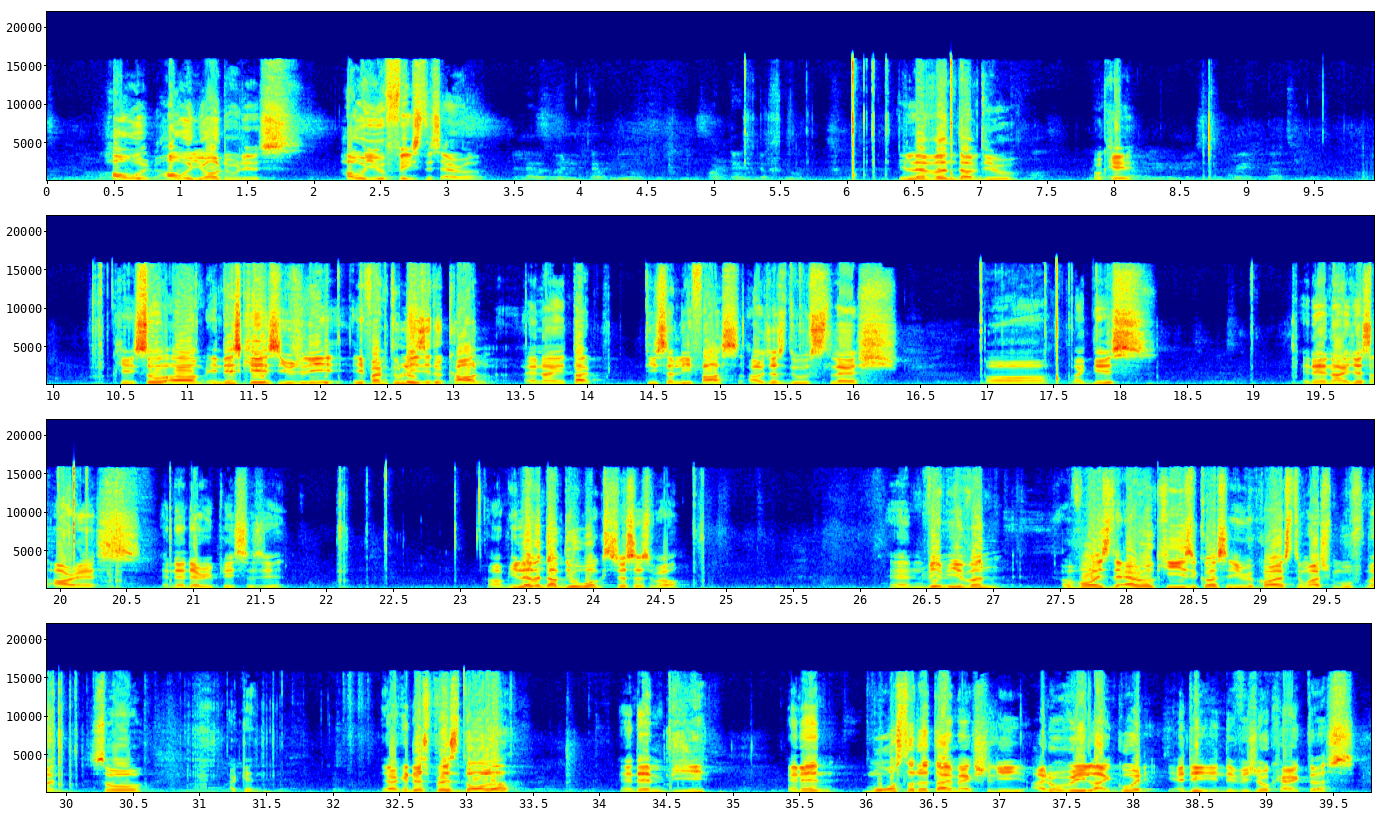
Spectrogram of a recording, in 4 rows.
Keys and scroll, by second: 6.0-6.7 typing, 11.0-12.2 typing, 15.5 /, 16.6-17.9 typing, 19.6-20.5 typing, 32.9 shift+4, 34.5 b.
